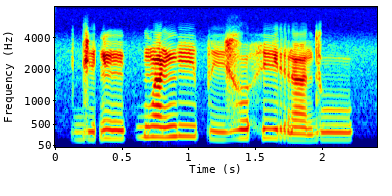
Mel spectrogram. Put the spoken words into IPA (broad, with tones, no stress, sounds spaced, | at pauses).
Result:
d i˨ ɗ ĩ˦ | ɡʷ ã˦ ŋ iː˦ p i˨ ɣ ʊ˦ h i˦ r ã˨ d uː˦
